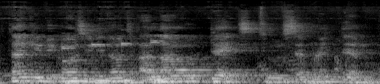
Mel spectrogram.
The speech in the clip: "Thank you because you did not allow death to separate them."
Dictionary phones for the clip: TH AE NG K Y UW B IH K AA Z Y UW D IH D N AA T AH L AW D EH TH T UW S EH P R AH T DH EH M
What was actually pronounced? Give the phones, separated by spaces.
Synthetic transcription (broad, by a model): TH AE NG K Y UW B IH K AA S Y UW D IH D N AA T AH L AW D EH T T UW S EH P R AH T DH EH M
